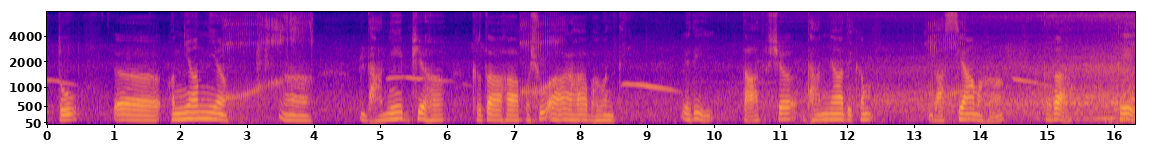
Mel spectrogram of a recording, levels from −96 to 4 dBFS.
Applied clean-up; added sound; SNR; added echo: none; Breathing; 17 dB; none.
